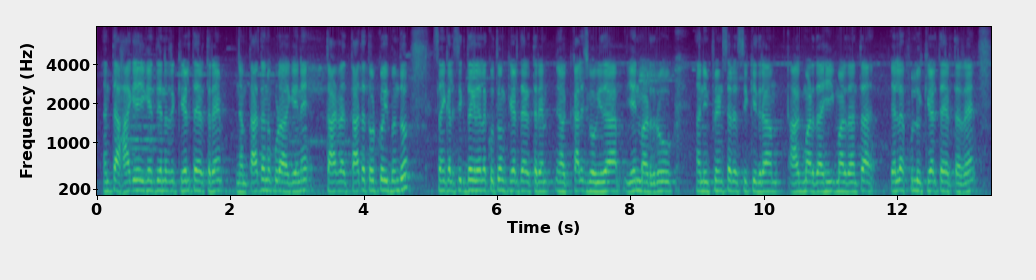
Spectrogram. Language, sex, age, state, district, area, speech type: Kannada, male, 18-30, Karnataka, Chamarajanagar, rural, spontaneous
